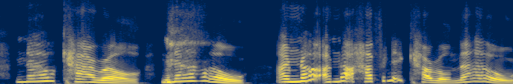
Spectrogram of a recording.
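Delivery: very high, very slow, drawn-out put-on whine. Quoting a voice she did that made the speaker laugh: whiny put-on voice. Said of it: "that whiny voice, like".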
